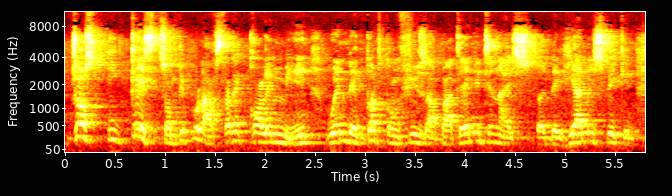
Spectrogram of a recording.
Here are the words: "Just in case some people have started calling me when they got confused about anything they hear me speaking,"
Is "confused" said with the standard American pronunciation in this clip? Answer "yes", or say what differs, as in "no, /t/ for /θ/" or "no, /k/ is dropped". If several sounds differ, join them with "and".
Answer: no, /d/ is dropped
